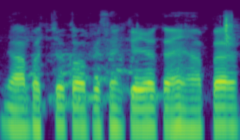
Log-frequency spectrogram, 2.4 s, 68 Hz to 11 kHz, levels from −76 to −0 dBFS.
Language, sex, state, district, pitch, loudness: Chhattisgarhi, male, Chhattisgarh, Sarguja, 110 Hz, -16 LUFS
